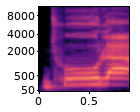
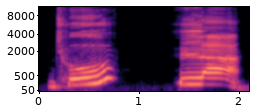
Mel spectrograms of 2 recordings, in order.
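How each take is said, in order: First: झूला joined, long vowels; blended word. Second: झू, long pause, ला; झूला split slowly, rising then falling; syllable by syllable. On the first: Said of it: "तो मिलके बन जाएगा". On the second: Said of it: "एक अक्षर का उच्चारण करना है". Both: Shown as a demonstration.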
